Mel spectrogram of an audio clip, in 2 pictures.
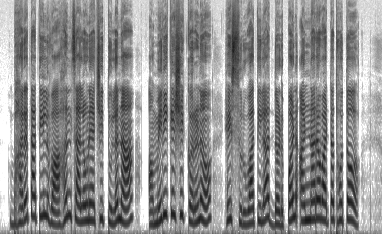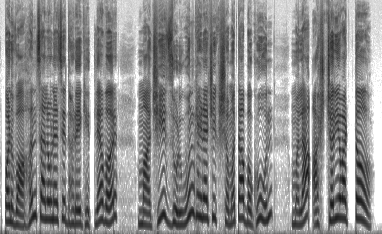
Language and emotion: Marathi, surprised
